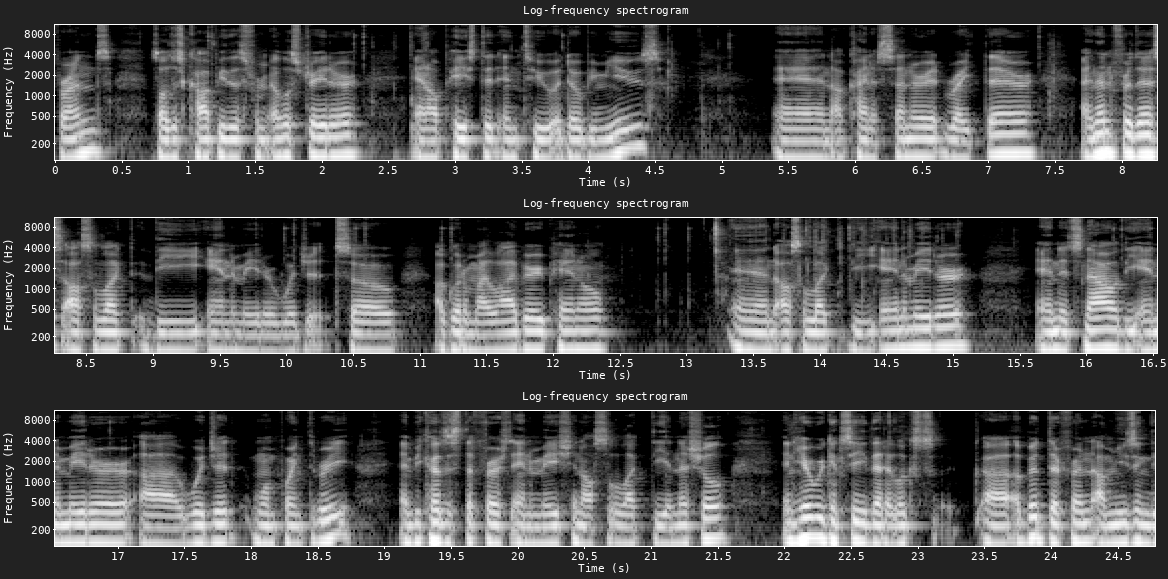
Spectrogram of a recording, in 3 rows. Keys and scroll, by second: 1.0 super+c, 2.6 super+v, 13.6-15.4 typing.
